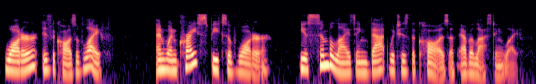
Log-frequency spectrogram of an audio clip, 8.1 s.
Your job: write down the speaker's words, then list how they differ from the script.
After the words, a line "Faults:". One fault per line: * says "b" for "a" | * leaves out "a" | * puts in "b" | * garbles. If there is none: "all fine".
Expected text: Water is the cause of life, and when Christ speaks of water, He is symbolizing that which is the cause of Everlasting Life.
Water is the cause of life, and when Christ speaks of water, He is symbolizing that which is the cause of Everlasting Life.
Faults:
all fine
